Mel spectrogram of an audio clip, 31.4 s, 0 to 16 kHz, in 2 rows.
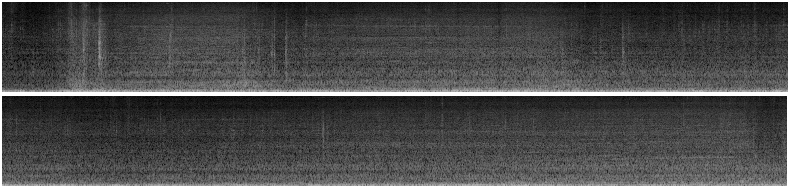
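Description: Land Rover Defender 90's 2.2-litre four-cylinder turbo-diesel engine running steadily while the vehicle is driven, with a low, even drone of engine and road noise.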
